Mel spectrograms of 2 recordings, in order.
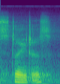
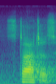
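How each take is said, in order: First: The word is said with the English pronunciation. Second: The word is said with the local pronunciation. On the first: "English pronunciation is status" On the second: "Status here, so that you understand what I say"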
